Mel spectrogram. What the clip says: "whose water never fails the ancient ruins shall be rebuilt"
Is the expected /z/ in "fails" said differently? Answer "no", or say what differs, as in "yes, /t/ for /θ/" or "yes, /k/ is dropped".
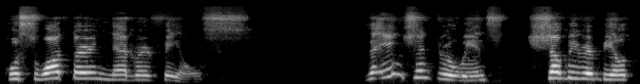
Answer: yes, /s/ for /z/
